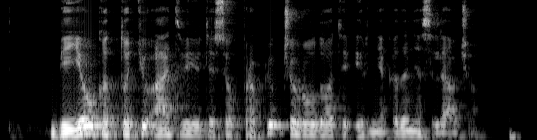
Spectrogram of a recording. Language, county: Lithuanian, Vilnius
